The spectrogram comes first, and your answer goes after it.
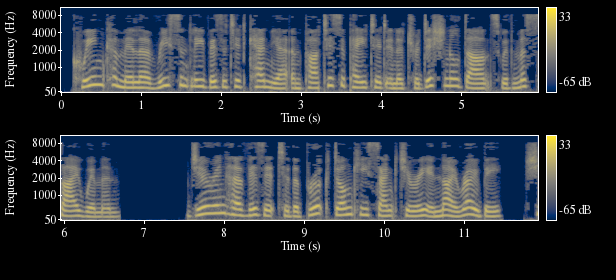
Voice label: English Newsroom Advanced SLOW Reading; Queen Camillas Kenya Visit Cultural Engagement and Wildlife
